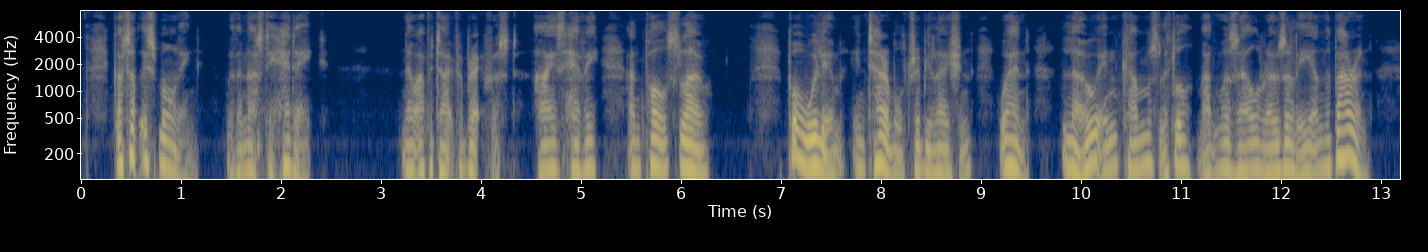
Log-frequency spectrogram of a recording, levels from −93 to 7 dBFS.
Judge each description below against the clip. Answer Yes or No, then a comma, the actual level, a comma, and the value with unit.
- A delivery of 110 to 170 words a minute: Yes, average, 145 wpm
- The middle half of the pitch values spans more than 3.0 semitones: Yes, average, 3.5 semitones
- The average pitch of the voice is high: No, low, 125 Hz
